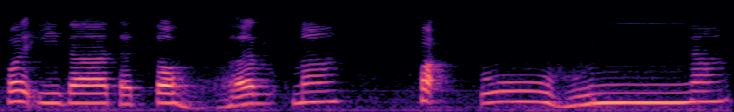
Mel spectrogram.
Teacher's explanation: فا میں حمزہ پر جھٹکا دیں گے. تو میں واو مدہ ہے، اس کو کھینچنا ہے، ہونٹوں کو گول کرتے ہوئے 2 کاؤنٹ کرنا ہے.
